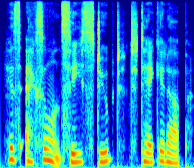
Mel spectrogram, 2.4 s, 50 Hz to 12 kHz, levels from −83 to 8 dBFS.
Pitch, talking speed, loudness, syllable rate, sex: 190 Hz, 170 wpm, -17 LUFS, 4.9 syllables/s, female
